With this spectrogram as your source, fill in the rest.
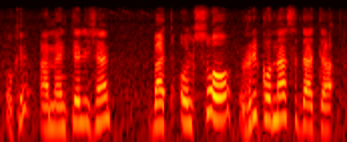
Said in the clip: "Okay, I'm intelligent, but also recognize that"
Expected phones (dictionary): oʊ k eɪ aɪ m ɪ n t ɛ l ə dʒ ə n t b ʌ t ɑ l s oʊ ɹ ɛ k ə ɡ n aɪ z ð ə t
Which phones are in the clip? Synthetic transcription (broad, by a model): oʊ k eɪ aɪ m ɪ n t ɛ l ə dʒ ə n t b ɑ t ɑ l s oʊ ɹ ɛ k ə n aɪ s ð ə t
